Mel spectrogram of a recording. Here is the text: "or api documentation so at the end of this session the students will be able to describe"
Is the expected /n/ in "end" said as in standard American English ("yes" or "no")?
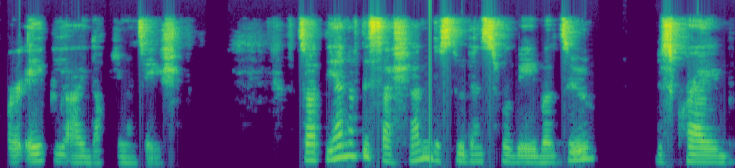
yes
